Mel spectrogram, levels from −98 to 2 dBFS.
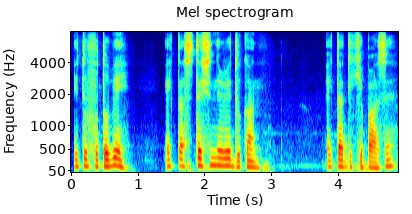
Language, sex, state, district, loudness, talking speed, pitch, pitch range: Nagamese, male, Nagaland, Kohima, -18 LUFS, 120 wpm, 140 Hz, 125-150 Hz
